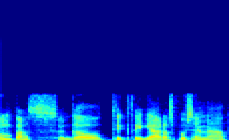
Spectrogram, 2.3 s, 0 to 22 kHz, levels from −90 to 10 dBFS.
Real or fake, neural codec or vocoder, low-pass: fake; codec, 16 kHz, 8 kbps, FreqCodec, smaller model; 7.2 kHz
